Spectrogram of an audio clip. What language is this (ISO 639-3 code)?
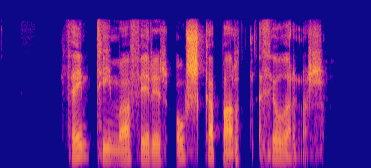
isl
